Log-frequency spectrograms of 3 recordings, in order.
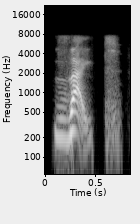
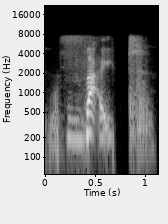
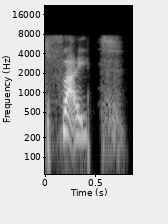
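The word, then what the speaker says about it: seit: Whenever you can see S word in German, you will pronounce it as Zeit. S-E-I-T, Zeit, not sight.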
